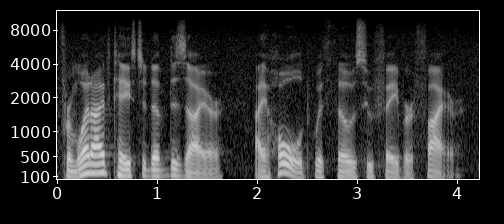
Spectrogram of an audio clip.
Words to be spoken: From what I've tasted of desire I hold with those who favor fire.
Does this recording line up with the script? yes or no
yes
